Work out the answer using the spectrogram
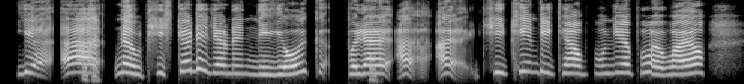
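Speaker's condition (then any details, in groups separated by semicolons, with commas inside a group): Cerebral palsy; from birth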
